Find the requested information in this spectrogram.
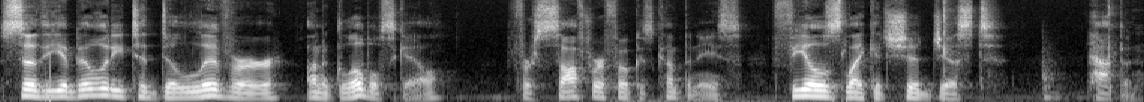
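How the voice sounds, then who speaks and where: With an American accent and a normal speaking voice, a man talks at a moderate pace in a medium pitch with ordinary pitch variation, in a very clean recording with a silent background. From United States. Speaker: podcast host. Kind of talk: interview conversation. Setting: in person in an office.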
